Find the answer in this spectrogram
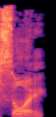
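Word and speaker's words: soi: The little street that Nana Hotel was on was called a soy, pronounced like soy sauce.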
